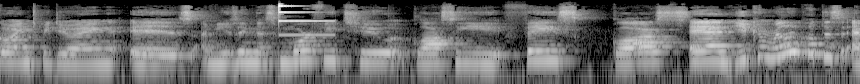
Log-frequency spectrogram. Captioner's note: ding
